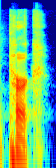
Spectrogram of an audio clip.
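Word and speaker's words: Pirc: A Pirtz, also known as the perk. One of those pronunciations that has become commonplace, even though Pirtz is technically correct.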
